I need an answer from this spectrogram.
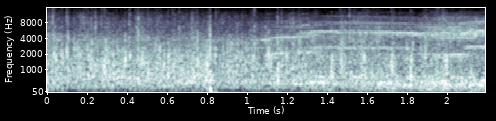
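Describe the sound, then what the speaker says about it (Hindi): Audience applause at a Forever Living success day event in Patna, a dense burst of crowd clapping that fills the whole short stretch at moderate loudness. "मैं चाहूंगा कि उनके लिए जोरदार तालियां"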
